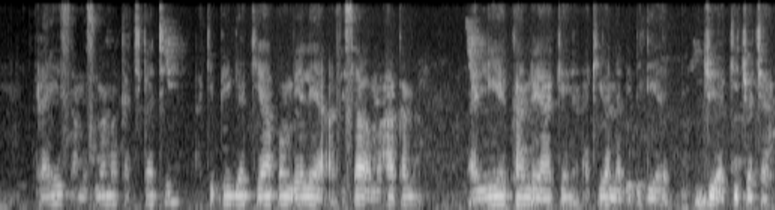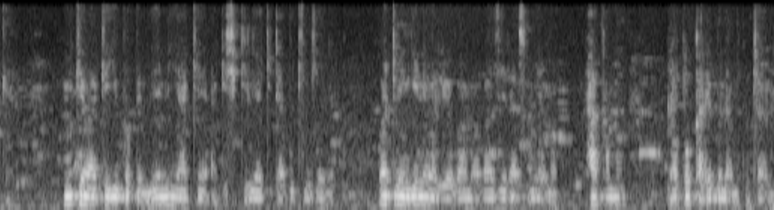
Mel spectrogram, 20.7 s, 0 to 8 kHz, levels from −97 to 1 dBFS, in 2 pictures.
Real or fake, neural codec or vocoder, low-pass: real; none; 7.2 kHz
